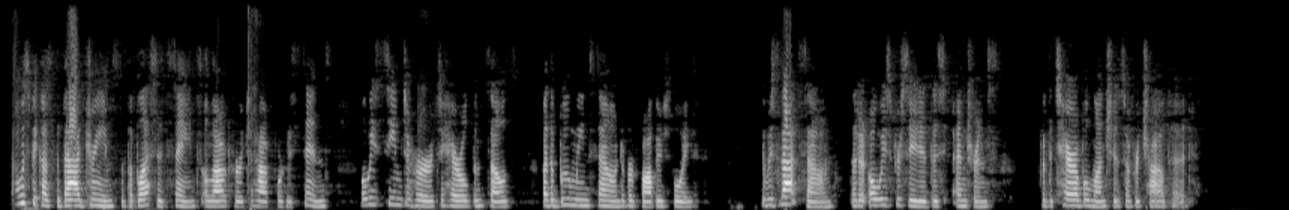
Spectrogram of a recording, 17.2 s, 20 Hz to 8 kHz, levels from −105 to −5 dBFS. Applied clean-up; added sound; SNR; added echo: neural mask model DeepFilterNet 3.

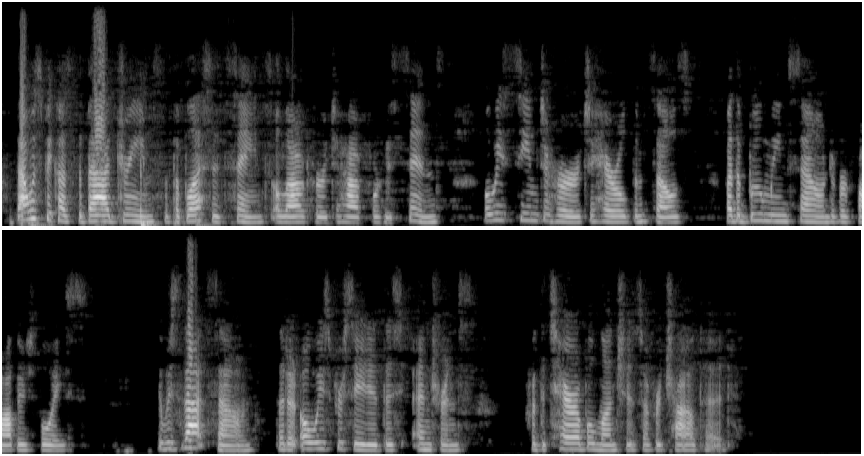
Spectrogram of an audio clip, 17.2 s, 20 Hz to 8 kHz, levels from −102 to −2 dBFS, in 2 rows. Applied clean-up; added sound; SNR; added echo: none; none; none; none.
